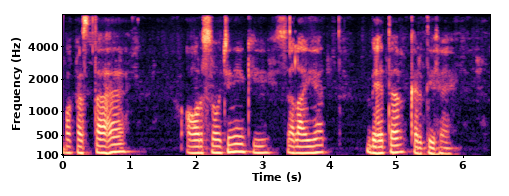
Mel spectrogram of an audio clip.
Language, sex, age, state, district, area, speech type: Urdu, male, 30-45, Bihar, Gaya, urban, spontaneous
